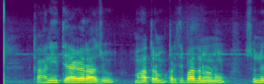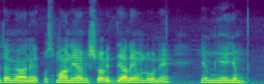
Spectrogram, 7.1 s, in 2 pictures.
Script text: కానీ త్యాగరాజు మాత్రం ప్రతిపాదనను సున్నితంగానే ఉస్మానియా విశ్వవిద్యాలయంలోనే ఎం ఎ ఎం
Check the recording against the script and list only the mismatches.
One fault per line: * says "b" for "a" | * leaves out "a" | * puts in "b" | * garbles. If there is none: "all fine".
all fine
